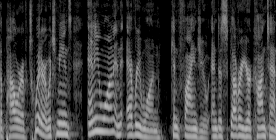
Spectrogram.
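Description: Over a very clean recording with a silent background, a man talks at a moderate pace with lively intonation. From US, Pittsburgh then Virginia Beach. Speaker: social media marketing consultant. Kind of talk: podcast interview.

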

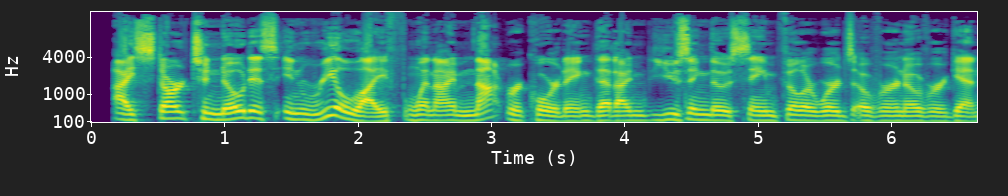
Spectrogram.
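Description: Here a man talks with an American accent at medium pitch. His pace is moderate. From US Mid-Atlantic. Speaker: podcast producer and consultant. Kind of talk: interview conversation. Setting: remote call, traveling away from studio. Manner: animated.

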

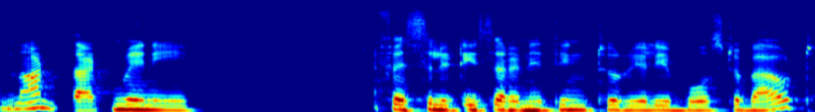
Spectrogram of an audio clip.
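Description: Speaking at a moderate pace, a woman with an Indian accent has a fairly low voice. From Hyderabad, India. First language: Telugu. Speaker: tech executive. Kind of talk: interview.

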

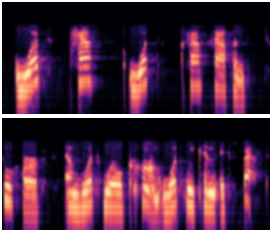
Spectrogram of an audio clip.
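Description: In a Chinese accent, a woman speaks at a very slow pace and a medium pitch, with long, frequent pauses, very even loudness and lively intonation. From China. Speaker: human rights advocate. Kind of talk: interview. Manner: halting.

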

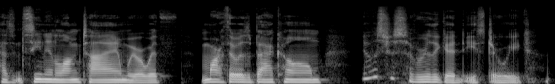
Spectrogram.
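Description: On a very clean recording with a silent background, a man with a fairly low pitch speaks at a moderate pace in a flat monotone. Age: 30s. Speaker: podcast host and audio producer. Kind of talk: casual chat.

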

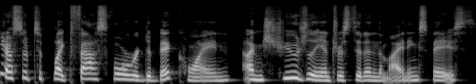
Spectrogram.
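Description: Fairly quick speech with vocal fry and ordinary pitch variation, in a dry, close sound with no echo. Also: woman, very clean recording, silent background. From Texas. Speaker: bank executive and bitcoin expert. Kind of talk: interview.

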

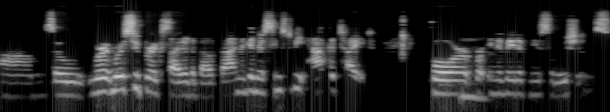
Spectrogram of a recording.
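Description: A very fast, medium-pitched woman's voice in a Canadian accent, fairly even in intonation but with big swings in loudness, dry and close with no echo. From Canada, Niagara region of Ontario. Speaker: tech startup founder and former architect. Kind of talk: interview. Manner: halting, many fillers.

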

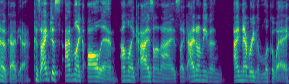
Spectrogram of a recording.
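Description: Against a quiet background, a woman with an American accent and a very deep, low pitch speaks in a bright, sharp, animated tone at a moderate pace, with ordinary pitch variation and hardly any pauses. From Philadelphia, US. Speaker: matchmaker and podcast host. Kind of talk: casual interview chat.

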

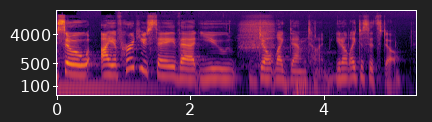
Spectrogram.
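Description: A woman with an ordinary speaking voice and a fairly low pitch talks at a fairly slow pace with lively intonation. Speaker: podcast host and prevention program director. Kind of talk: interview, casual conversation.

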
